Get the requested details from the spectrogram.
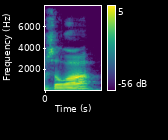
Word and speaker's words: Saleh: They believe in Robert Saleh. How do you say his name? Saleh, corrected.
